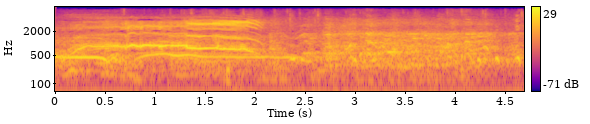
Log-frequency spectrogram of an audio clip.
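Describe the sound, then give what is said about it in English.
On a count of three at the speaker's request, a crowd of voices imitates a lion's roar together in one loud, sustained, wavering howl lasting about two seconds, then breaks into scattered laughter and chatter. “You guys have it in you to give me the best lion's roar?”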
